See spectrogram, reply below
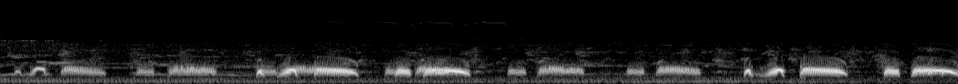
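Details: Spotted dove cooing as a lure for wild rivals to come and fight: uneven series of soft hollow coos, short and long notes mixed, with a low rumbling hum underneath.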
